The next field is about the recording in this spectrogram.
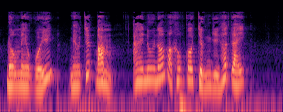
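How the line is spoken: Woman shouting. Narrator (Vietnamese): Nàng hét

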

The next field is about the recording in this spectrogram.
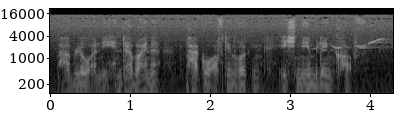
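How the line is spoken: Whispering. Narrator (German): Pancho flüsterte

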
